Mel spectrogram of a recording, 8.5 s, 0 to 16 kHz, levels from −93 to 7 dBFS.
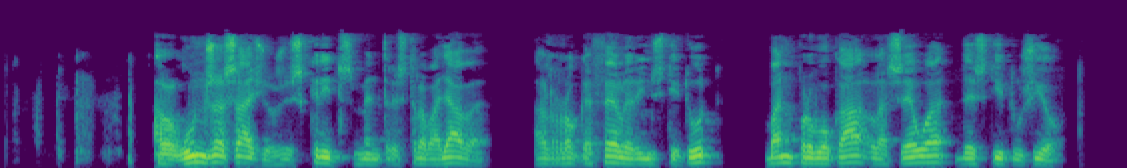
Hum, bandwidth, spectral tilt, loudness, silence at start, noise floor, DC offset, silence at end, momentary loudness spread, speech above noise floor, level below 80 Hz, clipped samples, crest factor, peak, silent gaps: none; 7.8 kHz; -4 dB/octave; -18 LUFS; 0.6 s; -52 dBFS; under 0.1%; 0.55 s; 11 LU; 35 dB; -56 dBFS; under 0.1%; 18 dB; -2 dBFS; 3.70-3.75 s, 3.87-3.95 s, 5.56-5.73 s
